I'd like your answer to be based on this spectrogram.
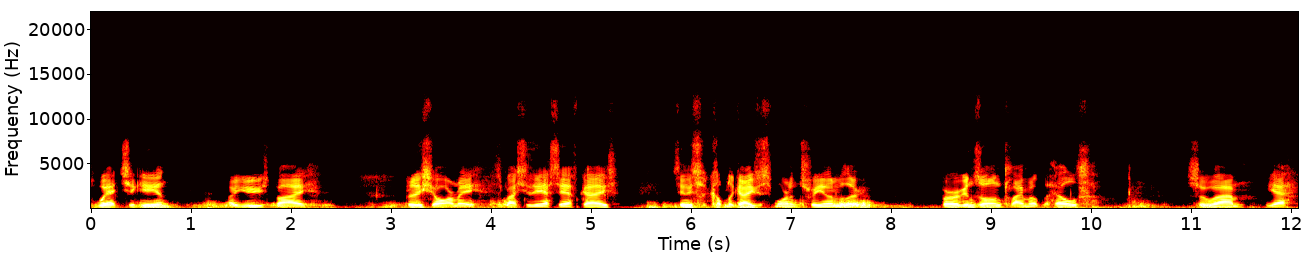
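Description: Breathy hiking man on a windy hillside. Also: medium pitch, dull audio. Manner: chatty, hails viewers as legends. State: somewhat out of breath from climbing. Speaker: hiking vlogger. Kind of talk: casual walk-and-talk to camera. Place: outdoors on open hillside. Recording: outdoor wind and ambient noise.

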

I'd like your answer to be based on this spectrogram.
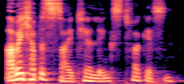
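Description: A man voicing a poor, frail old widow who speaks softly and mildly. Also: medium pitch, animated, quick pace. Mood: gentle. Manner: soft, mild, secretive.

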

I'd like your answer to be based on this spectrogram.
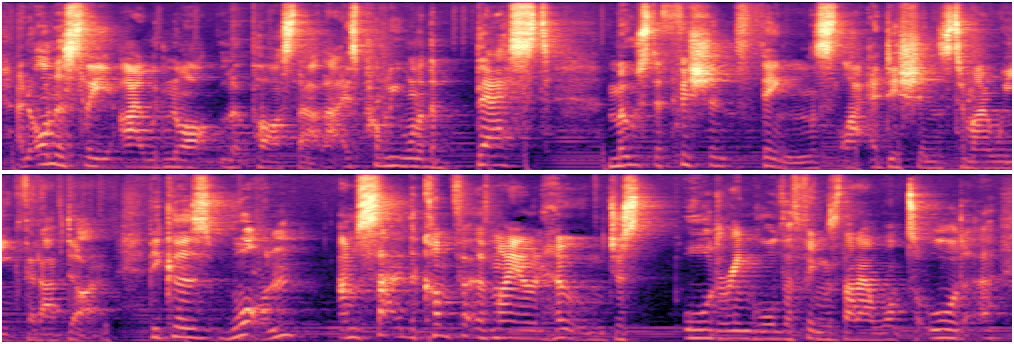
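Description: Congested from a chest infection, this twenty-something medical student vlogs casually to camera about his week from a home study room, with plenty of gestures. He speaks at a normal speed in a slightly high voice, in a roomy space with background music.

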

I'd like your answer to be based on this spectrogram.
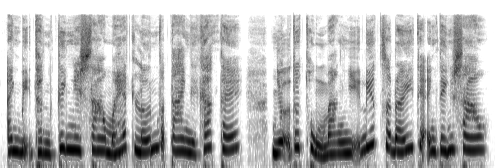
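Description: A woman voicing an irritable, sharp-tongued young bride who scolds her husband, in an audio story. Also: a little high, animated, brisk, dry recording, clean studio sound, natural voice. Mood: irritated. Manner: snapping, scolding.

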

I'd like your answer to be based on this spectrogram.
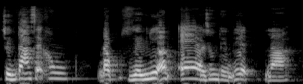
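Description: Woman teacher, Vietnamese accent, somewhat high voice, spells out sounds one by one in a clear lesson. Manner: demonstrates sounds slowly, repeating each one. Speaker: English pronunciation teacher. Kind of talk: explanatory lesson.

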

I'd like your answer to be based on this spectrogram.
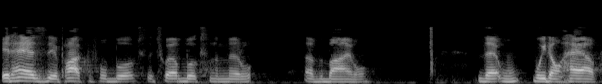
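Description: A man's voice: mid-range voice, flat delivery, moderate pace, muffled recording. A man teaching an informal Bible study in a church, rambling and correcting himself as he explains. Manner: rambling, self-correcting, chuckles often. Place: church classroom.

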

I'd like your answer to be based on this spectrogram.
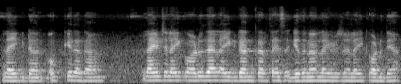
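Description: A woman chats casually on a live stream, greeting each viewer and urging likes and shares. Her voice sits low and stays fairly flat. A faint hiss of background noise runs under her. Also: a little fast, low-quality recording. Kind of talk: casual live-stream chat reading comments.

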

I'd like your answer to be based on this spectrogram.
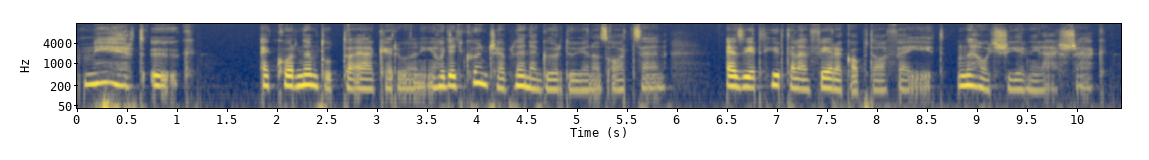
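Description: A woman with a low, slightly gravelly voice narrates an audiobook. Her reading is measured and expressive, carrying the story forward at an even pace. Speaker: audiobook reader.

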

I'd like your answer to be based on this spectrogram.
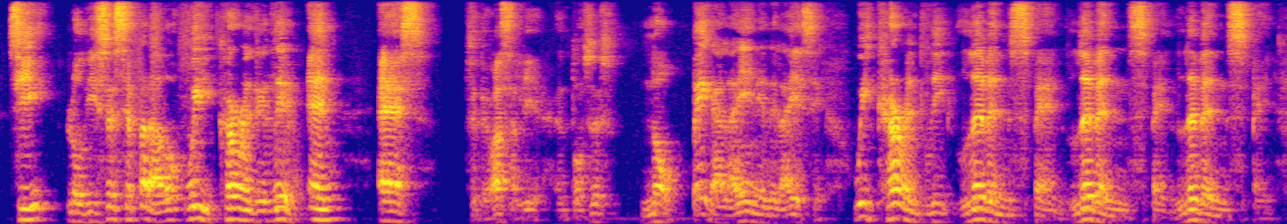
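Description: A man teaching English pronunciation to Spanish speakers, drilling words by repetition in an animated way. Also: mid-range voice. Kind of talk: language lesson. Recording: roomy echo, somewhat far from mic.

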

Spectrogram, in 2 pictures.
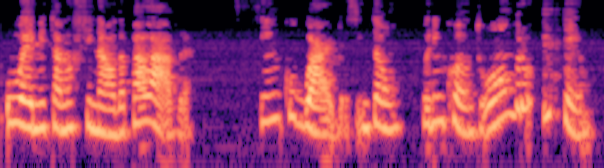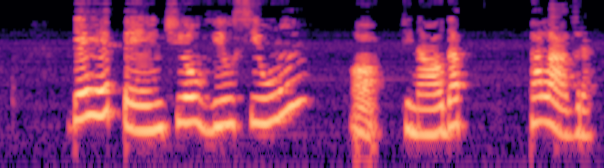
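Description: Patient, slow-talking Brazilian woman teacher. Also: a little high, lo-fi sound, slight background noise. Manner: slow, patient, syllable-by-syllable explanation. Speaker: primary school teacher. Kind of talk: recorded remote lesson correcting exercises.

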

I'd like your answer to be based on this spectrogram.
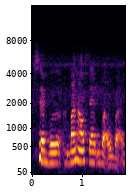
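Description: Here the Isan-accented vlogger from northeastern Thailand, Tai Yo, talks at a racing pace in a medium-pitched voice. She eats while chatting casually and teasingly, with frequent laughter, over a slight hiss or hum.

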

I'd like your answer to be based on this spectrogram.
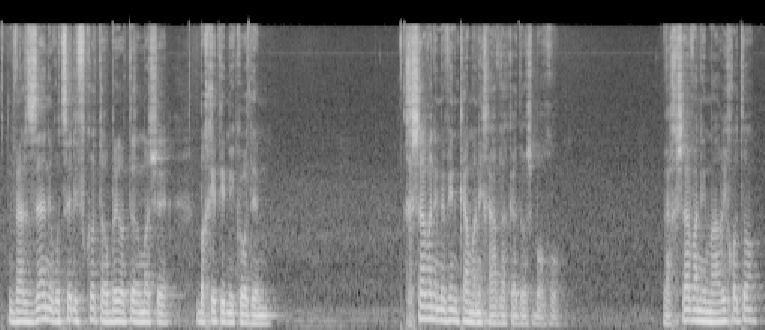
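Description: A ninety-three-year-old man sobs out his gratitude in a sermon tale, voiced by a male preacher. He talks low and subdued, then breaks into sudden high, loud pleas. The tone stays tearful and earnest throughout. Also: natural voice. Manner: tearful, pleading.

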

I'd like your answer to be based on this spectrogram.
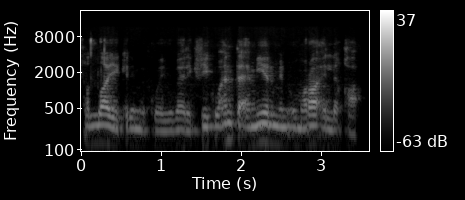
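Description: A man teaching Quran recitation in an online lecture. He explains as he goes, gives drawn-out demonstration readings and fills his pauses with a filler word. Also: mid-range voice, steady tone, warm tone, muffled recording. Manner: often fills pauses with Egyptian "إيه".

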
